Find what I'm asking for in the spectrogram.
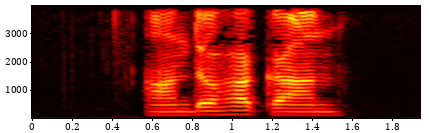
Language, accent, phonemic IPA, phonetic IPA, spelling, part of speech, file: Armenian, Eastern Armenian, /ɑndohɑˈkɑn/, [ɑndohɑkɑ́n], անդոհական, adjective, Hy-անդոհական.ogg
- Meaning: disquieting, dreadful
